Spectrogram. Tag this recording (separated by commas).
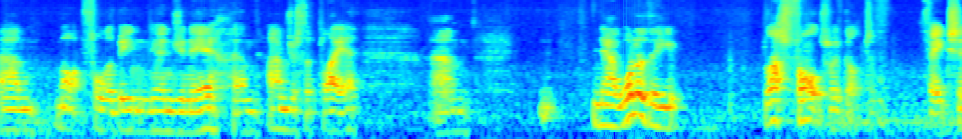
Speech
